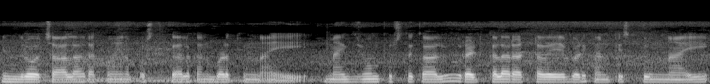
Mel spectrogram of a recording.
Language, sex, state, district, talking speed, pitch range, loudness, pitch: Telugu, male, Andhra Pradesh, Srikakulam, 100 wpm, 115-120 Hz, -17 LUFS, 120 Hz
